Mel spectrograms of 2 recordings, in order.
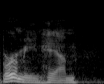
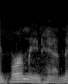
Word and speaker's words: Birmingham: It was going to be in the very, very heavily urban area of, I say it, Birmingham, because I can't bring myself to say Birmingham, England, because it's Birmingham is the British city. That's how they pronounce it, but it's Birmingham, England, which is the second largest metropolitan area next to London.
